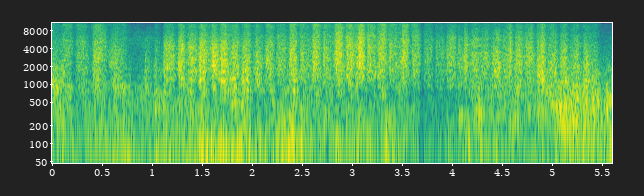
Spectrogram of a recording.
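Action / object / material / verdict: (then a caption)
scrape / woven fabric rug scrubbed with a plastic-bristle brush / fabric / none. A small green plastic-bristle hand brush scrubs in circles by hand over a small, wet, soapy oval red fringed woven fabric rug lying on the floor. The result is a steady, bright, scratchy rubbing hiss with loosely rhythmic strokes that swell and fade throughout.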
